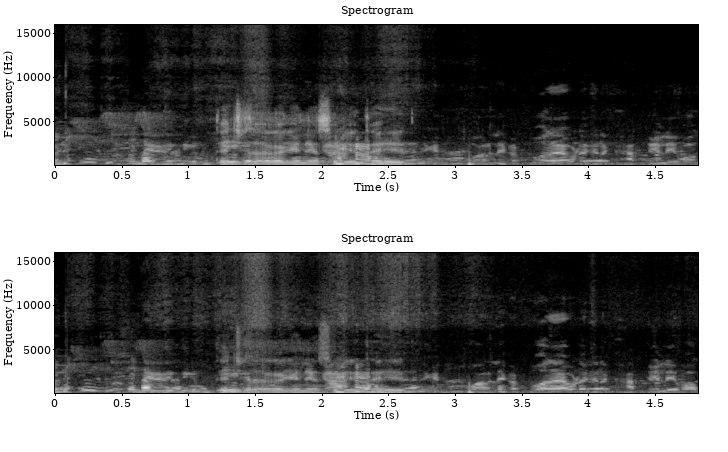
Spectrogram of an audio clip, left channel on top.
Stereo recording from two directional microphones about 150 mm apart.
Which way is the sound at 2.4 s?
5° left (ahead or behind).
